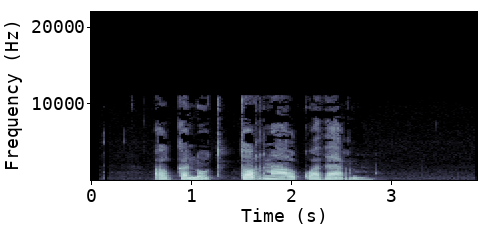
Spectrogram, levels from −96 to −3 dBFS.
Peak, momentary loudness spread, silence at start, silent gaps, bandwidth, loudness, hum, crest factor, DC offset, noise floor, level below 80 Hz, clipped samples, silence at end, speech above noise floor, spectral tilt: -2 dBFS; 10 LU; 0.65 s; none; 11.5 kHz; -22 LUFS; none; 22 dB; under 0.1%; -68 dBFS; -68 dBFS; under 0.1%; 1.05 s; 46 dB; -7 dB/octave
